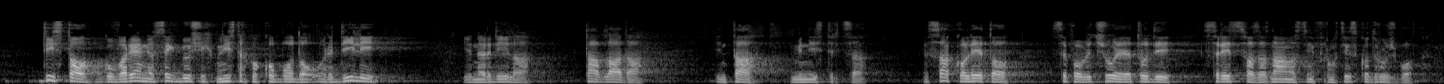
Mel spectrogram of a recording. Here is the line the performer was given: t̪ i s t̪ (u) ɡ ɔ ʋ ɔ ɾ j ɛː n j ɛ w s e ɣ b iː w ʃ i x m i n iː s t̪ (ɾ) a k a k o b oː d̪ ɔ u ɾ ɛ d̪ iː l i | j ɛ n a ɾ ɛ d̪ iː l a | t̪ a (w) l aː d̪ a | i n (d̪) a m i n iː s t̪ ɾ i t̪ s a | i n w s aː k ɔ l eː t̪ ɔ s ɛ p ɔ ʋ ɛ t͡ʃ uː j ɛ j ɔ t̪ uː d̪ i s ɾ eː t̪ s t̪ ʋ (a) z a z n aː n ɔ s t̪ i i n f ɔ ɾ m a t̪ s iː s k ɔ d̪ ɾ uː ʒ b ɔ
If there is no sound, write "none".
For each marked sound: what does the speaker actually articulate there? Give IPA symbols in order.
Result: ɔ, ɾ, ʋ, t̪, a

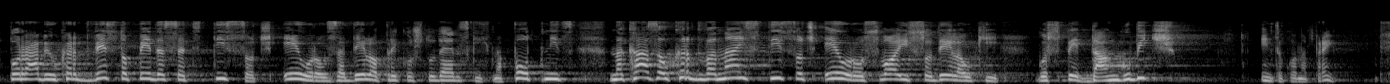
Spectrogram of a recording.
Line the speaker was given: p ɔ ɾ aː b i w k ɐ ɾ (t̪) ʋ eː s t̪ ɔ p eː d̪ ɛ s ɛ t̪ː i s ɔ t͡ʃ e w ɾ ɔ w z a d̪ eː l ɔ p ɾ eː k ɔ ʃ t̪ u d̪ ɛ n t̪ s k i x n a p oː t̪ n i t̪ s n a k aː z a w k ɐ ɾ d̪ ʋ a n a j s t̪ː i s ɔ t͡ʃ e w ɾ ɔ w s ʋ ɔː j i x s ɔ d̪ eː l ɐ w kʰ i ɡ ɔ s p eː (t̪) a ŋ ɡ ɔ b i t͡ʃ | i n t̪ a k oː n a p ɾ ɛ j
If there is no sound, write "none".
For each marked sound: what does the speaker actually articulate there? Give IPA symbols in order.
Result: d̪, d̪

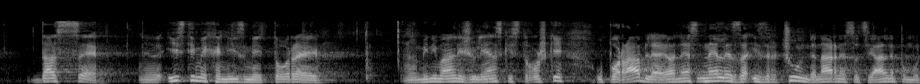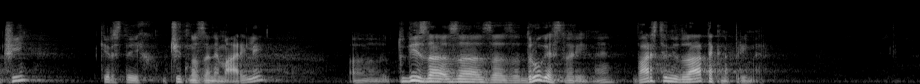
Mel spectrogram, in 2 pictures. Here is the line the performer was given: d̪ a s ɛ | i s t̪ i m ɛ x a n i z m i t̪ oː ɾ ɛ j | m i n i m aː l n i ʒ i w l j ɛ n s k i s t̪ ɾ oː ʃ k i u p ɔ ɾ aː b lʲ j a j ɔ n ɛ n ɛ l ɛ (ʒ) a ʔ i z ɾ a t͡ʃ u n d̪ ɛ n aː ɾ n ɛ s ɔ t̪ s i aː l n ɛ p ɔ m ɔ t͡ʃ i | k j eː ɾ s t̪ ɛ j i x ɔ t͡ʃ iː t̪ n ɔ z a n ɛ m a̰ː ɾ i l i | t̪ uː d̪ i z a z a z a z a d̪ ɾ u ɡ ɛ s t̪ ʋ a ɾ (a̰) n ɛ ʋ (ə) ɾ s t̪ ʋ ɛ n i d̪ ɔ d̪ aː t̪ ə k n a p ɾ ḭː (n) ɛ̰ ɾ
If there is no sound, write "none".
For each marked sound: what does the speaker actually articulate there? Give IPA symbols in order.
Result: z, ḭ, a, m

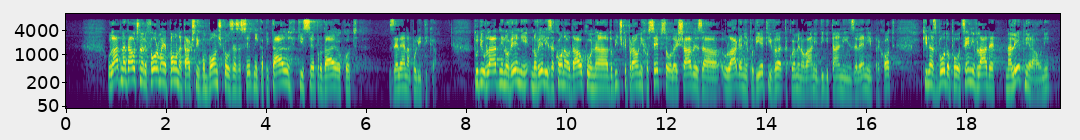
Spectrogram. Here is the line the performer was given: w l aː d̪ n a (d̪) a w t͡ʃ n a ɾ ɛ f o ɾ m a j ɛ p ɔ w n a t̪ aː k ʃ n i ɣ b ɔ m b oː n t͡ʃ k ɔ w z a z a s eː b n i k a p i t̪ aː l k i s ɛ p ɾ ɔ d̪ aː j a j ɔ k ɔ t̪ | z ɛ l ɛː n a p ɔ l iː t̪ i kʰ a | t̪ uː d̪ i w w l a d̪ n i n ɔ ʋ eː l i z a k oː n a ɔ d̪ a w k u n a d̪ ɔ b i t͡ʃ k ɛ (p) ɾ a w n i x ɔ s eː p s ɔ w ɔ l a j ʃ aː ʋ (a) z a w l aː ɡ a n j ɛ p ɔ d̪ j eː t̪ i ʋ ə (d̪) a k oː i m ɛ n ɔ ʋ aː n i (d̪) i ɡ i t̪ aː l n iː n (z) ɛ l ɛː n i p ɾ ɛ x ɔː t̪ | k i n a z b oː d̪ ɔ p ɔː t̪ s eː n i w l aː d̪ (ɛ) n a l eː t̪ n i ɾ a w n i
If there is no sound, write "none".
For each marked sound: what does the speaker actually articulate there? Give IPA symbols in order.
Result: d̪, p, ɛ, t̪, d̪, z, ɛ

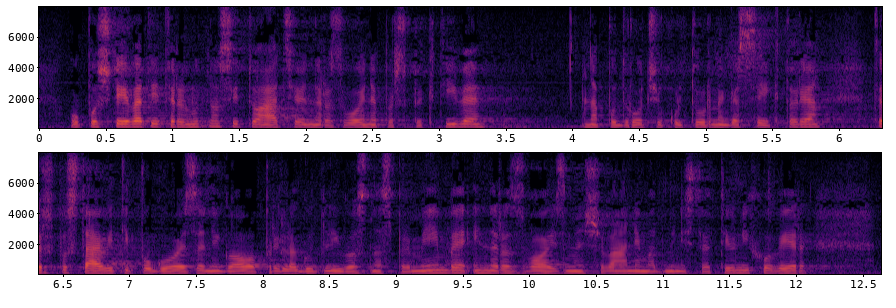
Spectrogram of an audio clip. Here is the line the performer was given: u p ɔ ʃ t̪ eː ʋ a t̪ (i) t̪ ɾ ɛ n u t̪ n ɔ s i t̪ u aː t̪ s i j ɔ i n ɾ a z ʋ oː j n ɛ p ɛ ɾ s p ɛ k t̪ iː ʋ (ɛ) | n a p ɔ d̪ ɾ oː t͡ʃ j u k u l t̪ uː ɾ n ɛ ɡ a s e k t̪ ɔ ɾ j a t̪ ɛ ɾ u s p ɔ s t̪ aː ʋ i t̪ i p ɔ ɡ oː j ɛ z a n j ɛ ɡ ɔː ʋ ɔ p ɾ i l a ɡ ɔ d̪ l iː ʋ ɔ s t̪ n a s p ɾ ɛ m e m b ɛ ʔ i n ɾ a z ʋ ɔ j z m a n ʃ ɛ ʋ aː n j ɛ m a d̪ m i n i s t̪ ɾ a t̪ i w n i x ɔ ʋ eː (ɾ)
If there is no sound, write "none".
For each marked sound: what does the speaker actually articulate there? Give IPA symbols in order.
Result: i, ɛ, ɾ

